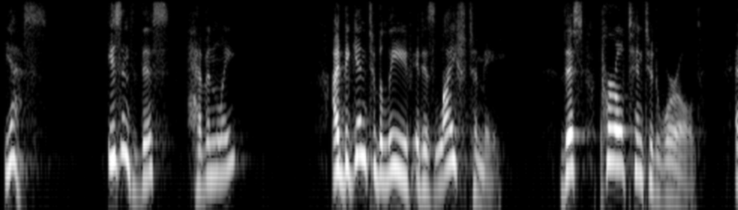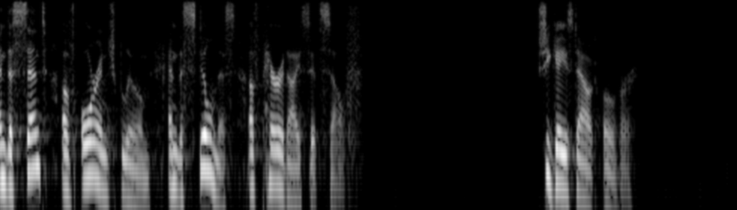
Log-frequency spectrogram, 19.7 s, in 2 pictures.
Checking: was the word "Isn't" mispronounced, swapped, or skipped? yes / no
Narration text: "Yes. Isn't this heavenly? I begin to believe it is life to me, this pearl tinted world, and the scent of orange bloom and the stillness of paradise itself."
no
